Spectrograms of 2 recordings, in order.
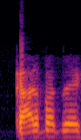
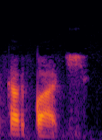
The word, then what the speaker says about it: Karpat: Carpatz seria o mais correto, mas aqui no Brasil normalmente o pessoal fala Carpati.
